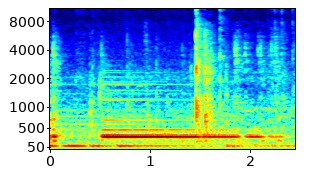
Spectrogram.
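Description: Stratocaster-style electric guitar through an amplifier: a single B flat note picked about half a second in and left to ring steadily for about a second and a half, with a faint click partway through. A low steady hum sits underneath.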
